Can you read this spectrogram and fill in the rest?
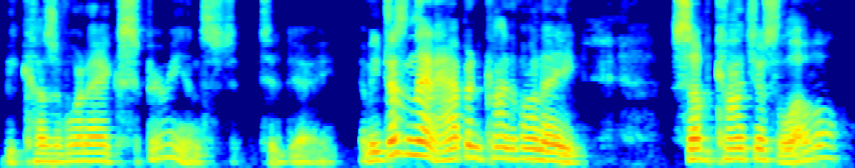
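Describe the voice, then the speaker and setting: A man in a reflective panel conversation, speaking as a theater maker in a halting, searching, earnest way with pauses. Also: on the high side, animated, creaky, a little mellow.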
